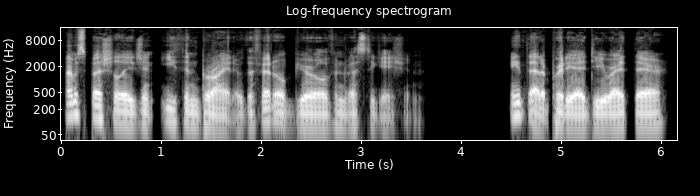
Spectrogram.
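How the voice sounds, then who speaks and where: An actor in a radio drama playing an arrogant, sarcastic, foul-mouthed FBI agent who talks down to people with wordy mock politeness. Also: male voice, extremely low pitch, a little fast, warm tone, no echo, clean studio sound. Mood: condescending, irritated.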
